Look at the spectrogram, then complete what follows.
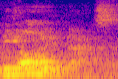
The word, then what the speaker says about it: Leonidas: in the film well I said there are three possibilities suppose ing you were to take the English the British line. Well, we call him Leonidas. The accent is pro peroxid as well. Leonidas suppose on the other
